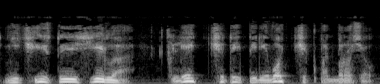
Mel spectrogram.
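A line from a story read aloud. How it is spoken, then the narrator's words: Indignant crowd roar. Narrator (Russian): негодующе взревел зал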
